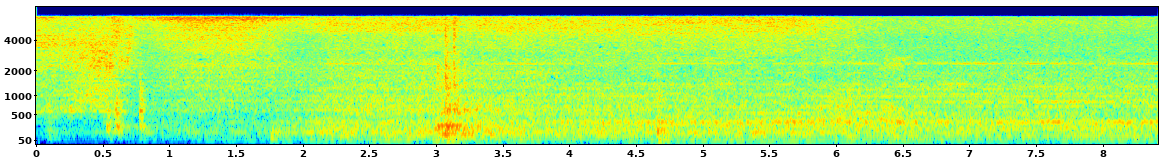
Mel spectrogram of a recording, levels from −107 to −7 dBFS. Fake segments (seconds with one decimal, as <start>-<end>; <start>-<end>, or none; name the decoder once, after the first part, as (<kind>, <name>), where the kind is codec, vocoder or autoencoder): 2.5-4.2 (vocoder, BigVGAN v2)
